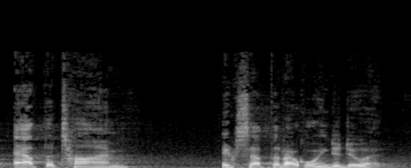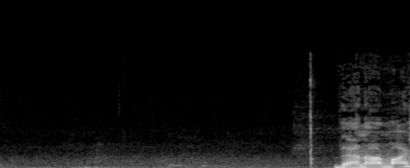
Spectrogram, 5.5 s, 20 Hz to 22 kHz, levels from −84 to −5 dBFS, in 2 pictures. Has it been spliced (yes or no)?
yes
